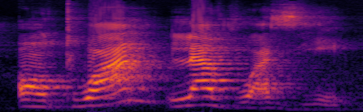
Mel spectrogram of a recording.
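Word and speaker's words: Antoine Lavoisier: برافو عليكم انطوان لافوازيه. انطوان لافوازيه وده عالم فرنساوي فعشان كده بنلاقي ان النطق اسمه فرنش انطوان لافوازيه.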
